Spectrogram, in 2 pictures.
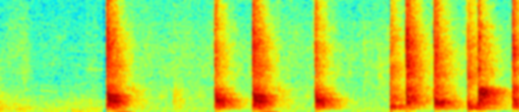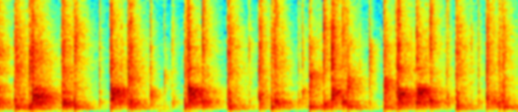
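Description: A small group of people doing a slow clap: single, ringing hand claps about a second apart, building from about four seconds in into quicker, overlapping clapping from several pairs of hands.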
